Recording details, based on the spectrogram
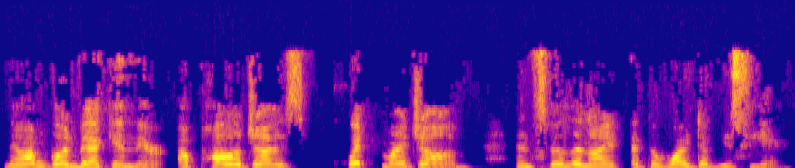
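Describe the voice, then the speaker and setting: A woman's voice: on the high side, lively intonation, moderate pace, no room sound. A woman playing a sensible, easily exasperated young working woman in an old-time radio comedy, speaking emphatically. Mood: indignant. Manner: emphatic, long-suffering.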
